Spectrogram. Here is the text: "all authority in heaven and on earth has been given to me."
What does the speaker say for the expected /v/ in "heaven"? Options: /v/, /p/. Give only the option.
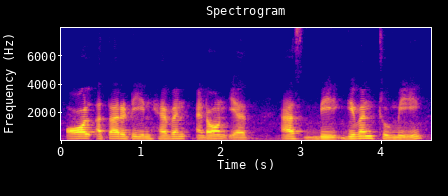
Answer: /v/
